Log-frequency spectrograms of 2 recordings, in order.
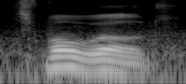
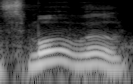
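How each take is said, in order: First: Said in the usual way. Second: Higher and louder, fall on "Small"; "Small world" thrown out high and loud; amazed exclaim. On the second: Real, not acted. Marvelling at a coincidence.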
